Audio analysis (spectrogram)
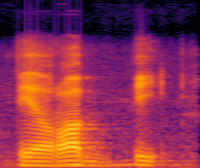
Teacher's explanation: റാഇനെ തഫ്ഖീം ചെയ്ത് പെരുപ്പിച്ച് സ്വരഭാരത്തോടെ ഉച്ചരിക്കേണ്ടതാണ്. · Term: റാഇൻ്റെ തഫ്ഖീം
